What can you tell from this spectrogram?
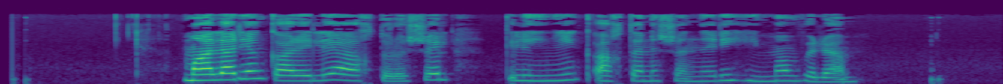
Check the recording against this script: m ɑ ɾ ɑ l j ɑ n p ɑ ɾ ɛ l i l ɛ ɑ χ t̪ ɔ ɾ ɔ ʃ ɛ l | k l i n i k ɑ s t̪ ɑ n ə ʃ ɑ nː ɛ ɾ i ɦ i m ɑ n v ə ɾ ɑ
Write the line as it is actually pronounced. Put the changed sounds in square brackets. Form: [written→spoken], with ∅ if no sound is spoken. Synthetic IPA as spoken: m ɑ [ɾ→l] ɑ [l→ɾ] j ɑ n [p→k] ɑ ɾ ɛ l i [l→∅] ɛ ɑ χ t̪ ɔ ɾ ɔ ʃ ɛ l | k l i n i k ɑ [s→χ] t̪ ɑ n ə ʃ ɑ nː ɛ ɾ i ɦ i m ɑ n v ə ɾ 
